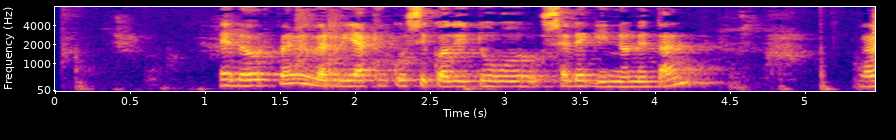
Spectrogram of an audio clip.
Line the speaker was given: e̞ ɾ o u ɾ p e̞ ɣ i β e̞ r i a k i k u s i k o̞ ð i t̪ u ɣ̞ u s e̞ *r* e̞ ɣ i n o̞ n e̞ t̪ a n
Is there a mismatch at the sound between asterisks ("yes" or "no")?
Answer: yes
